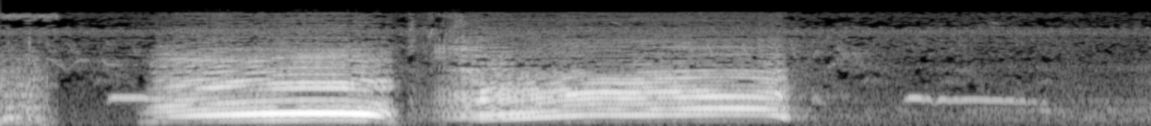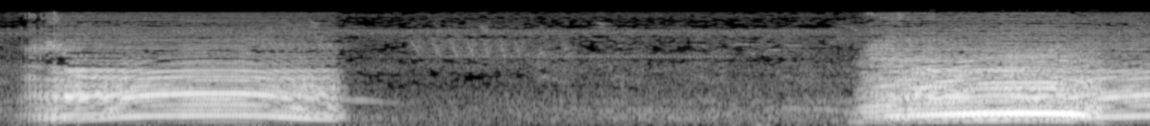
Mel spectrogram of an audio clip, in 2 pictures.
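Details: Cow giving four long, resonant moos, each about two seconds, arched in pitch and rich in overtones, spaced by quiet gaps with faint background noise between calls.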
